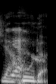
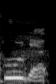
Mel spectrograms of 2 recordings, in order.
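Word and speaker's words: Yehudah: But Judas's name is Yahudah in the Bible. It's not in the original like Aramaic, Hebrew, whatever. It's Yehuda. Yehuda because his name was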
